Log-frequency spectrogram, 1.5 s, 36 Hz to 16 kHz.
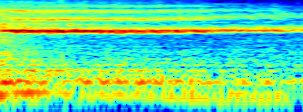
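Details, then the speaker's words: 1959 Pontiac Catalina right after start-up, carburetor suspected for a bad misfire: steady high-pitched belt squeal over rough running, misfire still present at idle and disappearing with throttle; slipping accessory drive belt. "Easy on the belt squeal, girl."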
